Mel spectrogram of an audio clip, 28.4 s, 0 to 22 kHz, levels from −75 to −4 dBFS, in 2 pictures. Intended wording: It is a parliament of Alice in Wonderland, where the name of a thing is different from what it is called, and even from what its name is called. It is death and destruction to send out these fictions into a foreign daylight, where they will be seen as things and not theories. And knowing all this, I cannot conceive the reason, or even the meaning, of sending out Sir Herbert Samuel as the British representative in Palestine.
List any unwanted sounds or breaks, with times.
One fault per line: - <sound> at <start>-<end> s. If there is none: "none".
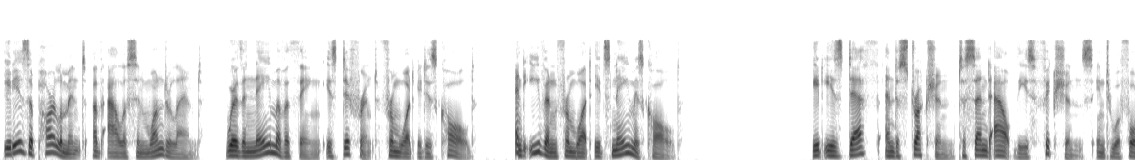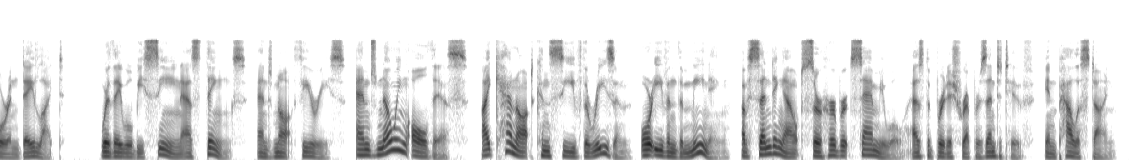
none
